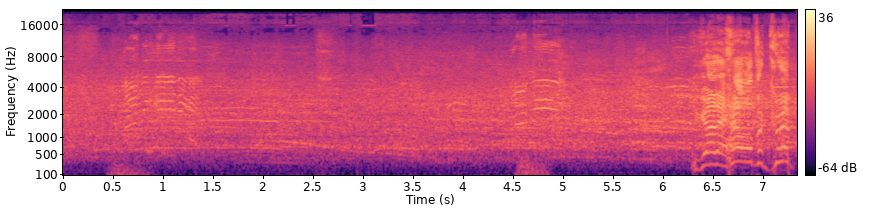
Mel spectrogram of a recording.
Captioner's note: crowd chatter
